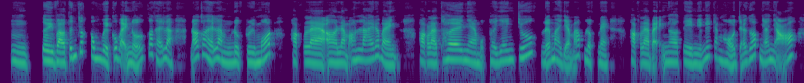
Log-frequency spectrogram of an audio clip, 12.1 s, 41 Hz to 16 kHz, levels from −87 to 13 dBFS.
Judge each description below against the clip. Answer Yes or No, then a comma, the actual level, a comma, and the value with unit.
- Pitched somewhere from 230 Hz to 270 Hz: No, high, 195 Hz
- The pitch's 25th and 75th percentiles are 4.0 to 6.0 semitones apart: Yes, average, 4.5 semitones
